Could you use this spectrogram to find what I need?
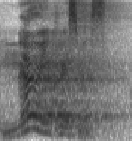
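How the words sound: It is said low and quiet.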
